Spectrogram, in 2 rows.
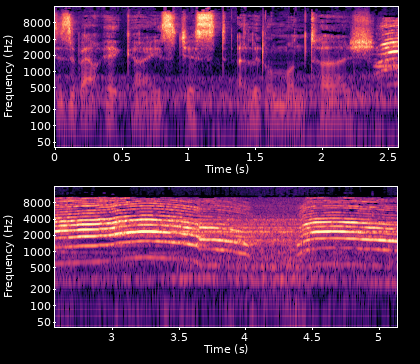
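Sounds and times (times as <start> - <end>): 
speech: 0.1 - 2.6
cat yowling as someone treads on its tail: 2.4 - 5.1.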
